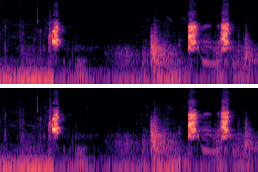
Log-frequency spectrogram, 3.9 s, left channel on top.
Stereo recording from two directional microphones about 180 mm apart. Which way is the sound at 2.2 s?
15° left (ahead or behind).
